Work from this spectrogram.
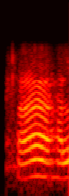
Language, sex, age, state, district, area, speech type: Odia, female, 45-60, Odisha, Gajapati, rural, conversation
